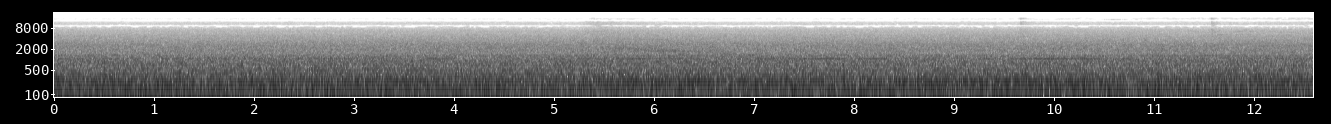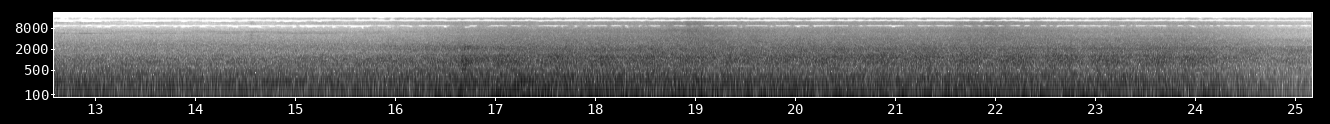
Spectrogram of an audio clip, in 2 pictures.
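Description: N700A Shinkansen train pulling out of the platform: a steady hum from the train at first. From about two thirds of the way through, a louder rushing rumble builds as the cars speed past, and it falls away sharply near the end as the last car clears.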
